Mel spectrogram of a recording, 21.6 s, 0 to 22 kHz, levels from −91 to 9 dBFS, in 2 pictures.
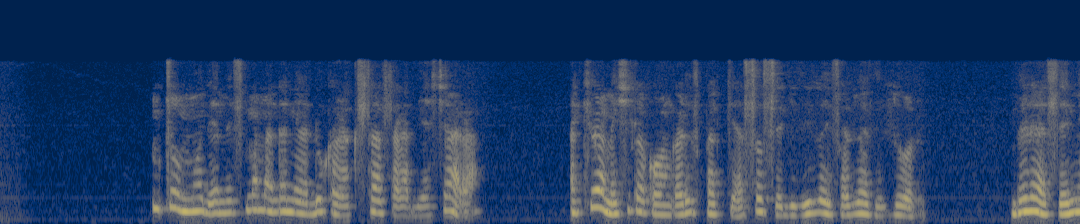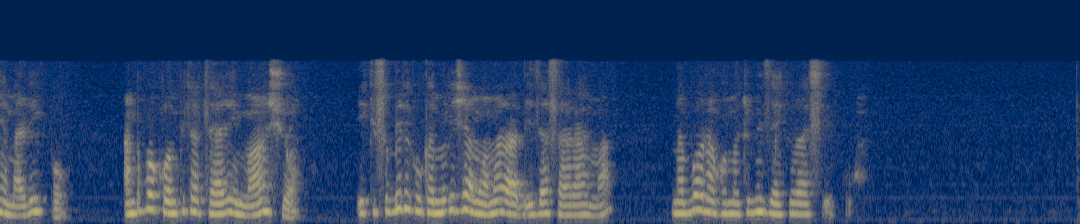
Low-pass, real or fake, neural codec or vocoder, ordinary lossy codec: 7.2 kHz; real; none; Opus, 64 kbps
